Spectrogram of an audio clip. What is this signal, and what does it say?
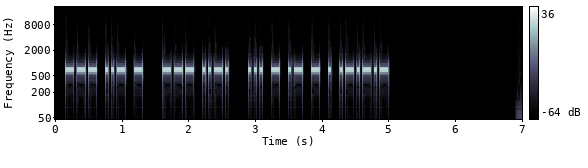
Morse code, heard as a keyed tone, about 28 wpm, 700 Hz. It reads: OUT OF STATE.
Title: Sentences from Top 1000 Words - Review Part 5 - 28wpm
